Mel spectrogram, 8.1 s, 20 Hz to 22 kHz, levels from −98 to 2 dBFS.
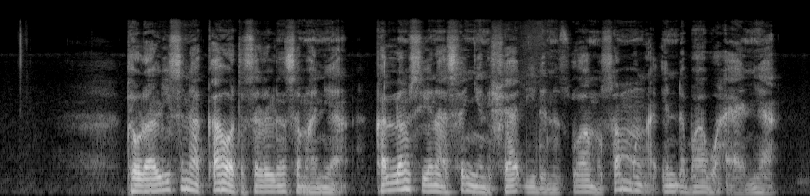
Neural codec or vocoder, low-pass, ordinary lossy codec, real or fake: vocoder, 44.1 kHz, 128 mel bands every 256 samples, BigVGAN v2; 14.4 kHz; none; fake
